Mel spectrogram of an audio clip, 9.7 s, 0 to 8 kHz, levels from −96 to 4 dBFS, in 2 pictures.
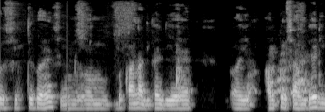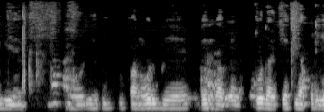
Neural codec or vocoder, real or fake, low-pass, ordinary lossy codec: codec, 16 kHz, 16 kbps, FreqCodec, larger model; fake; none; none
